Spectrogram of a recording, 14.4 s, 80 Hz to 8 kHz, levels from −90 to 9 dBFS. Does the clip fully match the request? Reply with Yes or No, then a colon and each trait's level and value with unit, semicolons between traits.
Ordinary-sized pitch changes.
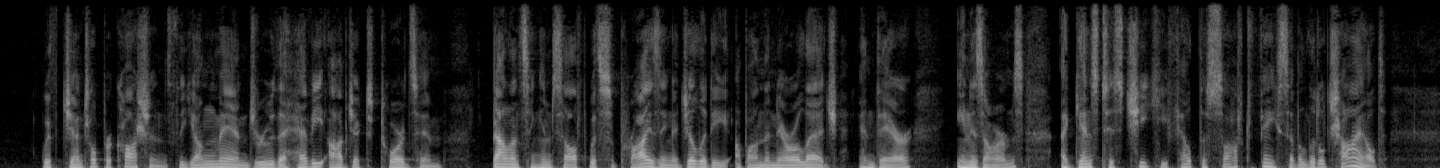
Yes: average, 3.3 semitones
